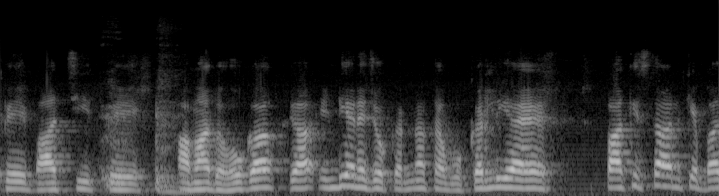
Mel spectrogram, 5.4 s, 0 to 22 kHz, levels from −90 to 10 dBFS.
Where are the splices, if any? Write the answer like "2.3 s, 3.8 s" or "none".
2.2 s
